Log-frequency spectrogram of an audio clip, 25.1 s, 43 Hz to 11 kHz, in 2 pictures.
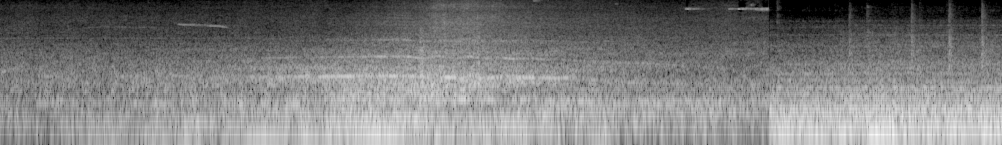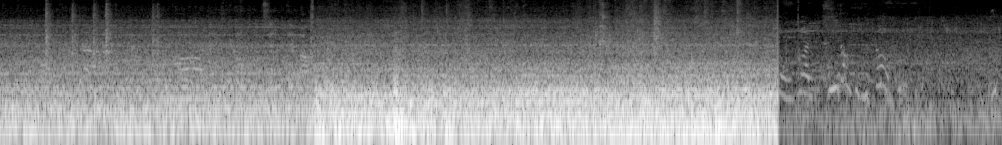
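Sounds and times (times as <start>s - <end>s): train rumbling: 0.1s - 22.3s.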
